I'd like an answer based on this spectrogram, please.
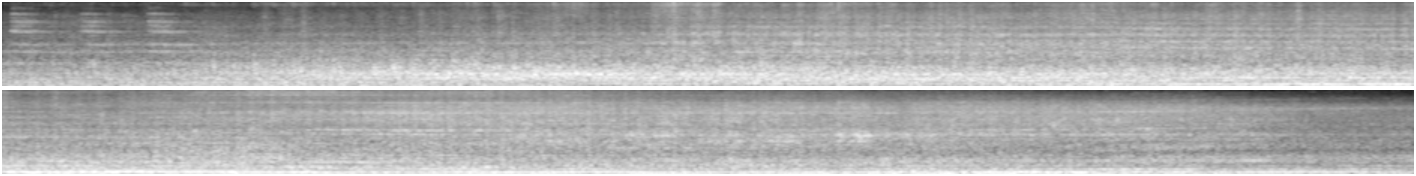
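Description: MBTA commuter rail train of bilevel passenger coaches passing, its wheels rumbling and clacking over the rails; the noise builds over the first few seconds, holds steady, and fades near the end. A low steady drone, the diesel locomotive, joins in the second half.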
